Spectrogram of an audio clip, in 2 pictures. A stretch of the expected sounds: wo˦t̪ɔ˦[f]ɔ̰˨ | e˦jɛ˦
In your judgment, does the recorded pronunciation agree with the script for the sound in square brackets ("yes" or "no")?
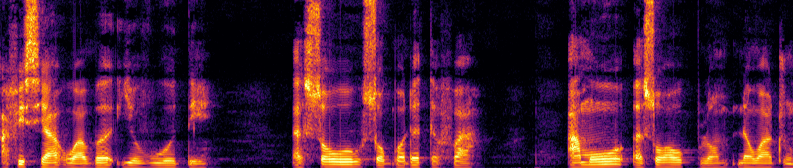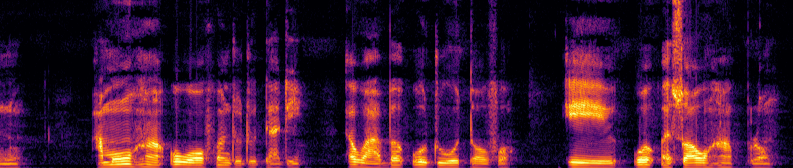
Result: no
